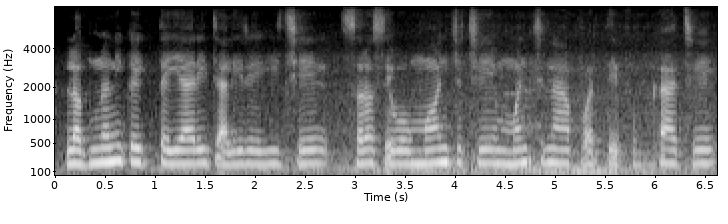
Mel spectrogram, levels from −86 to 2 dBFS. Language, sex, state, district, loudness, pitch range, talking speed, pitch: Gujarati, female, Gujarat, Valsad, -16 LUFS, 185-200 Hz, 125 wpm, 195 Hz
